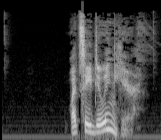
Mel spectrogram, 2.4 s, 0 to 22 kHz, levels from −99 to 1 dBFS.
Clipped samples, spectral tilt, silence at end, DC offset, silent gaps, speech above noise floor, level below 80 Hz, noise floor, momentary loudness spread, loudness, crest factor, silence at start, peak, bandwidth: under 0.1%; -2 dB/octave; 0.25 s; under 0.1%; none; 44 dB; -58 dBFS; -62 dBFS; 17 LU; -16 LUFS; 22 dB; 1.05 s; 0 dBFS; 17 kHz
